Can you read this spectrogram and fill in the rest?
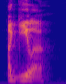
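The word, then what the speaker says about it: Águila: Aguila. – How do you pronounce it? – Aguila. – Aguila. Aguila. Okay.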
